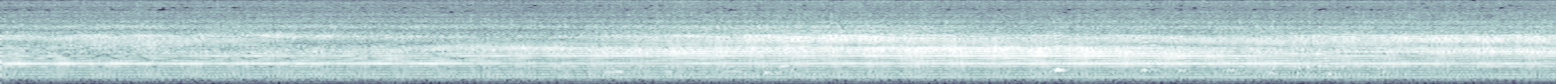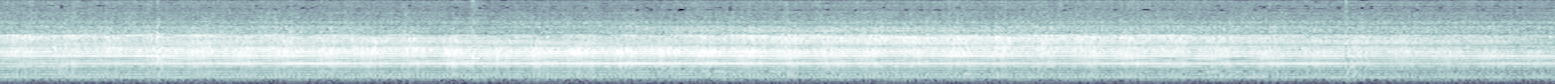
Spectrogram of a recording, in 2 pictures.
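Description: A small helicopter's engine drones steadily overhead.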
